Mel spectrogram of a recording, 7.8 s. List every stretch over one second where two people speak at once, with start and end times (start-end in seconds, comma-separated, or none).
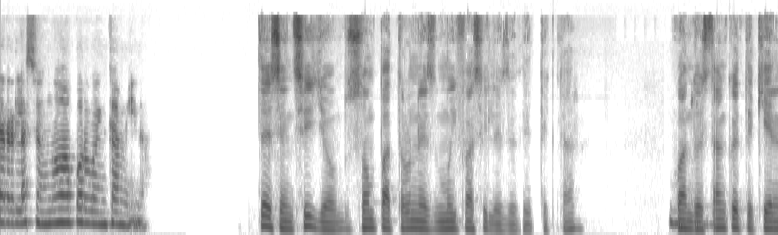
none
